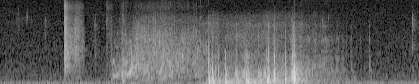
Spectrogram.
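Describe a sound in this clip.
Water splashes as someone wades and swims.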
